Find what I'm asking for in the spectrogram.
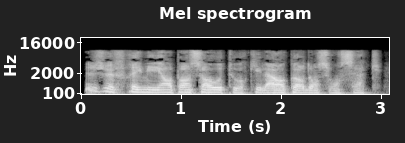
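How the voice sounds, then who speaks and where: A man narrating a fantasy novel aloud in a steady, dramatic storytelling manner. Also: mid-range voice, normal speed, dry recording. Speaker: audiobook narrator. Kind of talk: scripted narration.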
